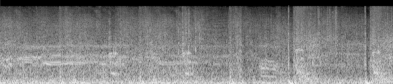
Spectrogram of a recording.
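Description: A shotgun fires a sharp blast.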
